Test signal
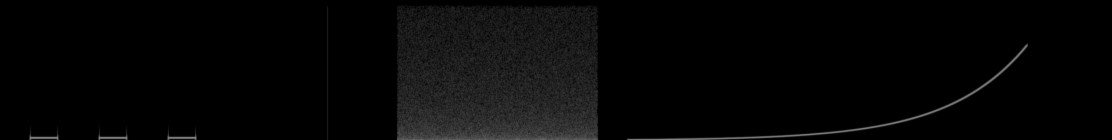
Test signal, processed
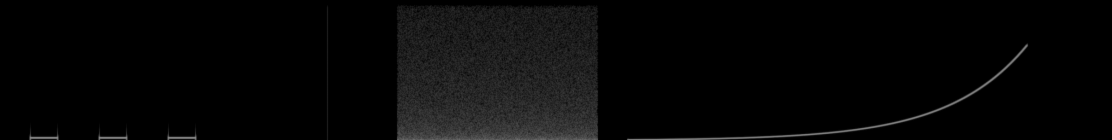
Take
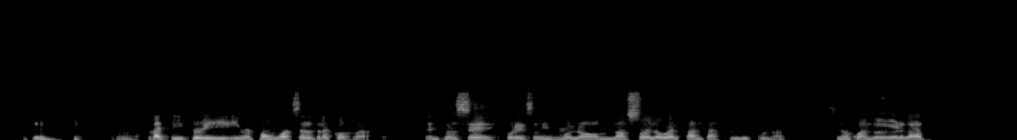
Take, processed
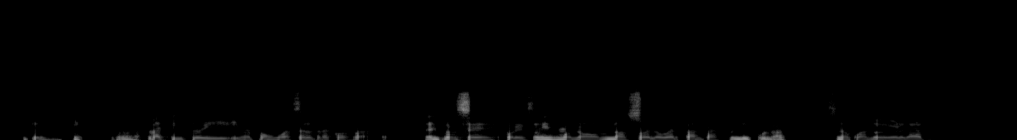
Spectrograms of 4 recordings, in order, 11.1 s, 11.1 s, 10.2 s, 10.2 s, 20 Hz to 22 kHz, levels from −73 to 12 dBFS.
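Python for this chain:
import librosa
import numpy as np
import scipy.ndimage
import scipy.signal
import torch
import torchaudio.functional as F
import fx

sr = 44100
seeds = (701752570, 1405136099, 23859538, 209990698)

y = fx.gate_flip(x, sr, shuts_db=-17.0, range_db=-27)
y = y * librosa.db_to_amplitude(1.0)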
